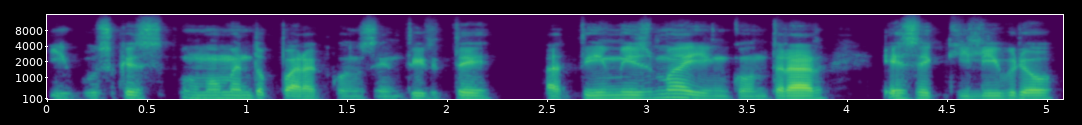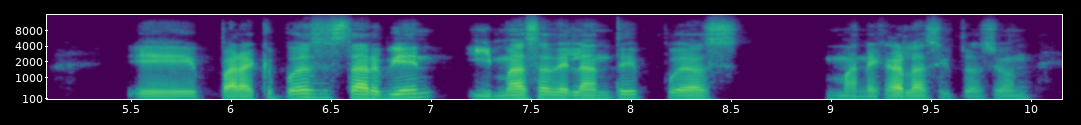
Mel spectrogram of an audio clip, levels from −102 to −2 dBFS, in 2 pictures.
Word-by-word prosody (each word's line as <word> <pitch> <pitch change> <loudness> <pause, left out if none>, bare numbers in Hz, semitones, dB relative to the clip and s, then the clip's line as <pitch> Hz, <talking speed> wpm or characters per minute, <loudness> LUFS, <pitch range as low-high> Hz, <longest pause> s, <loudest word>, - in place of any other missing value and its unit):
y 110 -1 -9
busques 120 +2 -3
un 130 -4 -9
momento 125 0 -3
para 105 0 0
consentirte 115 +2 -5 0.2
a 115 - -1
ti 120 0 -4
misma 130 +5 0
y 130 - 0
encontrar 110 +2 +2 0.2
ese 115 +2 0
equilibrio, 115 +1 -3 0.4
eh, 100 -1 +1
para 105 0 +6
que - - -10
puedas 155 0 +2
estar 145 -1 +6
bien 155 +4 +4
y 110 - 0
más 125 +3 +5
adelante 125 +1 +2
puedas 115 -3 -1 0.4
manejar 110 -2 0
la 115 0 +1
situación 110 +2 -8
115 Hz, 155 wpm, -26 LUFS, 110-125 Hz, 0.4 s, para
